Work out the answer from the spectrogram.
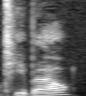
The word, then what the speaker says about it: Thiago: on the card glycine t-bow or tebow depending on who's pronouncing it but uh all these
